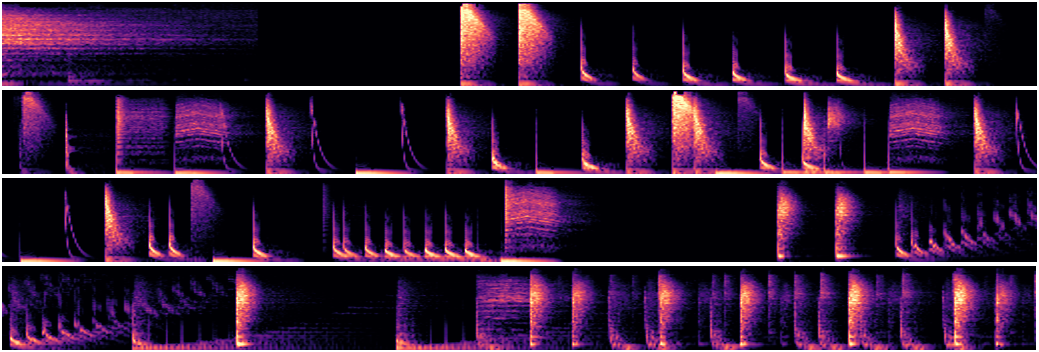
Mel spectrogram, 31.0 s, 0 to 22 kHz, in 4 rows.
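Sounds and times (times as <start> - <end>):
deep kick drum: 8.6 - 14.6, 15.7 - 16.5, 17.1 - 17.6.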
